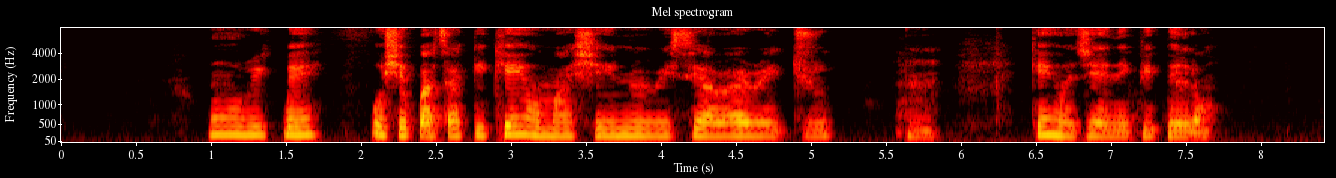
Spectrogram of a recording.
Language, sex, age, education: Yoruba, female, 15-29, tertiary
